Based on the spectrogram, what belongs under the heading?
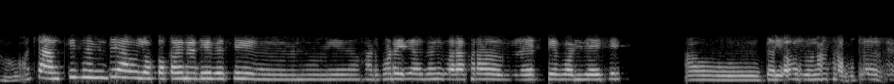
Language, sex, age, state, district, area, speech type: Odia, female, 45-60, Odisha, Angul, rural, conversation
